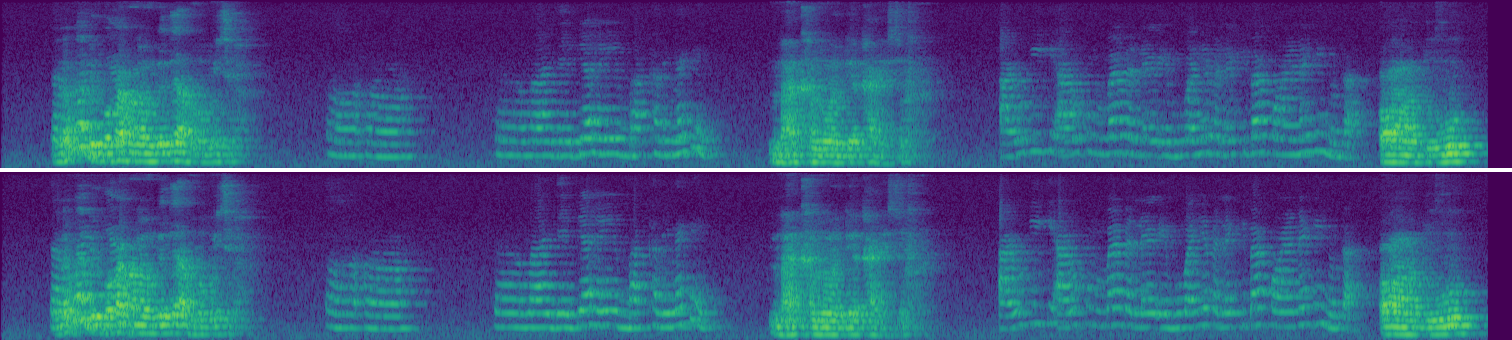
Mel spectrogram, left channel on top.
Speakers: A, on the right; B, on the left.
A: তাৰপা
B: তেনেকুৱা ব্যৱসায়
A: এতিয়া
B: মানুহকে এতিয়া আৰম্ভ কৰিছে।
A: অ', অ'তাৰপা এতি এতিয়া সেই ভাত খালি নে কি?
B: ভাত খালোঁ এতিয়া খাই আহিছোঁ।
A: আৰু কি, কি আৰু কোনোবাই বেলেগ এইবোৰ বাহিৰে বেলেগ কিবা কৰে নে কিনো তাত?
B: অ', তোৰ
